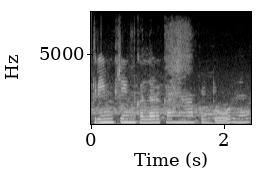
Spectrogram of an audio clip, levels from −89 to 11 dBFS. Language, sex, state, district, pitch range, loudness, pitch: Hindi, male, Chhattisgarh, Raipur, 225-235 Hz, -14 LUFS, 230 Hz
